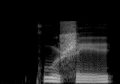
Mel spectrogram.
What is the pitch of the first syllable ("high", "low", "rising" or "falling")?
falling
